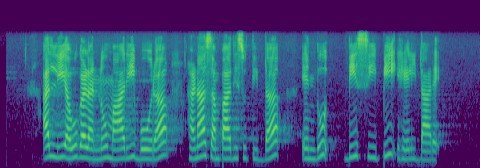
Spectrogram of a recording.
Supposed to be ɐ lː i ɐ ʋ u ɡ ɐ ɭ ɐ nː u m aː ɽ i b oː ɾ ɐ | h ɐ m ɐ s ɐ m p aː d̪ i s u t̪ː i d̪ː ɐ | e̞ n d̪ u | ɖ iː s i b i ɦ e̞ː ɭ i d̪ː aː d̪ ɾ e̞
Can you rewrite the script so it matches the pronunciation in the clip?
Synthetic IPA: ɐ lː i ɐ ʋ u ɡ ɐ ɭ ɐ nː u m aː ɾ i b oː ɾ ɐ | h ɐ ɳ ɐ s ɐ m p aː d̪ i s u t̪ː i d̪ː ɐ | e̞ n d̪ u | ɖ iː s i p i ɦ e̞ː ɭ i d̪ː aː ɾ e̞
